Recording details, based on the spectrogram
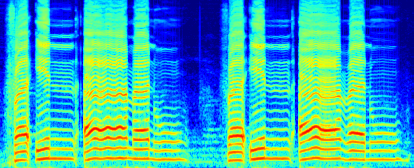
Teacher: Apabila ada huruf hamzah bertemu dengan huruf mad, baik itu alif, waw atau ya, maka ia dibaca dengan dua harokat huruf hamzahnya. Dan tidak kita hukumi dengan mad tabi'i. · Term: mad badal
